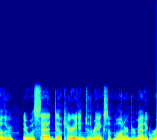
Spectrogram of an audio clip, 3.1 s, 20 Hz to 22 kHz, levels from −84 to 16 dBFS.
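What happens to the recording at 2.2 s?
At 2.2 s the sound is inside a jitter buffer speed-up that runs from 1.34 s to 3.12 s. The receiver's buffer had built up more audio than it wanted. To shrink the delay, it cut out short slices of one or a few pitch periods, over and over. The audio plays at about 114% of normal speed, with the pitch unchanged. It sounds hurried. Roughly a third of a second is dropped across the span.

Computer activity noise is also present at this moment, as it is throughout the clip. Changing load from the processor, graphics card or mouse disturbs the shared ground of the audio circuit. The result is a faint buzz with a pulse rate of around 300 Hz. It sits far below the sound, roughly 40 dB down. It follows the computer's activity, not the sound itself.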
